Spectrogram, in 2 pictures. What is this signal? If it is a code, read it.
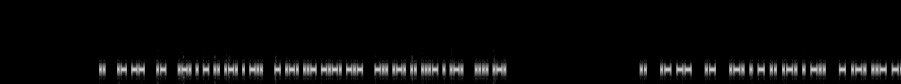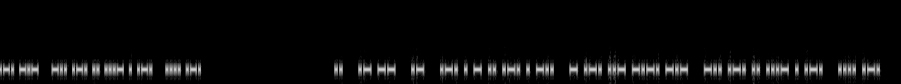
Morse code, heard as a keyed tone, about 56 wpm, 700 Hz. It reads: I AM A RETIRED TRUCK DRIVER HR I AM A RETIRED TRUCK DRIVER HR I AM A RETIRED TRUCK DRIVER HR
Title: Speed-Racing Common QSO Phrases Encore - 50wpm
